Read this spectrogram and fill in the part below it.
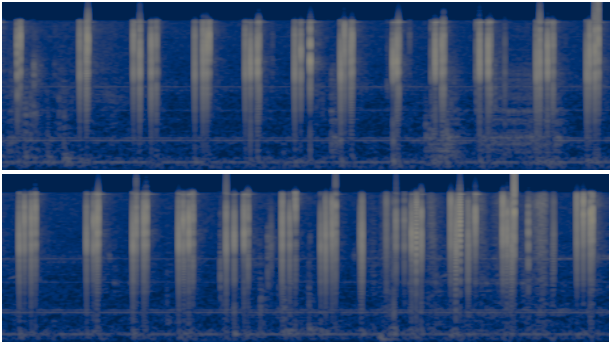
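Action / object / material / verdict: tap / glazed ceramic shot glass / ceramic / none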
